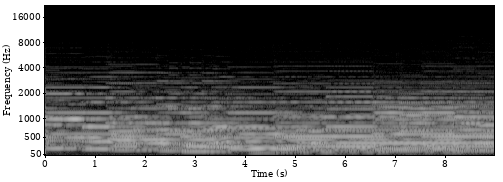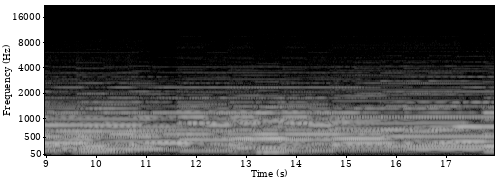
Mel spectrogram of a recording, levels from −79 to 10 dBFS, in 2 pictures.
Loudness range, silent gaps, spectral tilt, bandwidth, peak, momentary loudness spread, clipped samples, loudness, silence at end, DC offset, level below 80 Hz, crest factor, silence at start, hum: 2 LU; none; -9 dB/octave; 8.2 kHz; -6 dBFS; 3 LU; under 0.1%; -21 LUFS; 0 s; under 0.1%; -62 dBFS; 14 dB; 0 s; none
